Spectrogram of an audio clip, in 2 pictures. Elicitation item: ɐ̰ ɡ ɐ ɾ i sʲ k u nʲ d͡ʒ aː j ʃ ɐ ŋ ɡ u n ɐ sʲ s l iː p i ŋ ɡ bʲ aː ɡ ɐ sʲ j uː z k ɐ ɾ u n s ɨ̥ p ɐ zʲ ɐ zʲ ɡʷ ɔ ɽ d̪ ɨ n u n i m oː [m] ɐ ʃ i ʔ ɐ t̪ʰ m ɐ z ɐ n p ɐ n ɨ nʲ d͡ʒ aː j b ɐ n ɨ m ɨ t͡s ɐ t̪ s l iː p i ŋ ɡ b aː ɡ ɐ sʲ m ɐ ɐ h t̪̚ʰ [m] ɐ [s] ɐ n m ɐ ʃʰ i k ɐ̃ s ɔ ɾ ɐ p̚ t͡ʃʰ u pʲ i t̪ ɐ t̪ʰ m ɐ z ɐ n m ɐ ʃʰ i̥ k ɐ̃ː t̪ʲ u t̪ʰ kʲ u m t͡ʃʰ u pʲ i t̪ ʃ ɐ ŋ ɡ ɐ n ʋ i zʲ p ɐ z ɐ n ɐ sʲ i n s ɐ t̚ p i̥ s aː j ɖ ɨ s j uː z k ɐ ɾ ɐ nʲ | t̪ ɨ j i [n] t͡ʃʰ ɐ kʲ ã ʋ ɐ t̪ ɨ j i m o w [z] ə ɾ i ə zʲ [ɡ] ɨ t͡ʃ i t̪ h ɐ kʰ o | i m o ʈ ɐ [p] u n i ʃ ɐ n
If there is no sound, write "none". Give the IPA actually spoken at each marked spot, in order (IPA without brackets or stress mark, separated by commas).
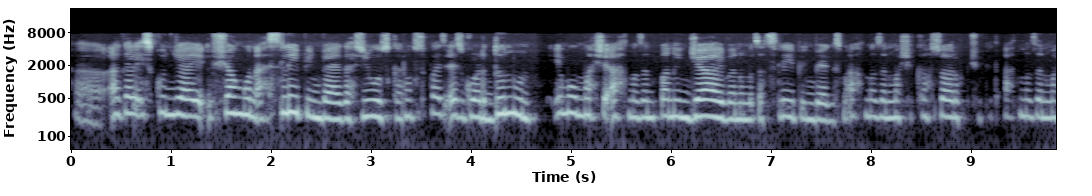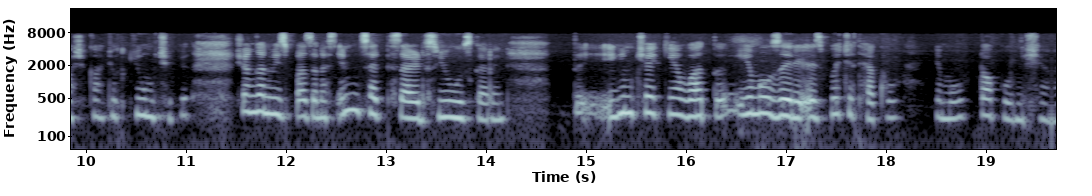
m, m, z, m, z, b, p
